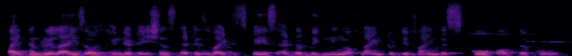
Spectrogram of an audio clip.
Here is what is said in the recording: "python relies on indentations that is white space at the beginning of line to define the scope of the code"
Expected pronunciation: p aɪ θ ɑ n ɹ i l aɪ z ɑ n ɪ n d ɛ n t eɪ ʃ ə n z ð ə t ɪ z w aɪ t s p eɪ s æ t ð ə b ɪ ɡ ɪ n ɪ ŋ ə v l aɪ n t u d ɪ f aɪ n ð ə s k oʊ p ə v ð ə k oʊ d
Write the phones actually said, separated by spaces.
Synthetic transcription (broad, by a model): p aɪ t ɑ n ɹ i l aɪ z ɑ l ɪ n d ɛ t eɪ ʃ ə n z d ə t ɪ z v aɪ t s p eɪ s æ t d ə b ɪ ɡ ɪ n ɪ ŋ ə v l aɪ n t u d ɪ f aɪ n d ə s k oʊ p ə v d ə k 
